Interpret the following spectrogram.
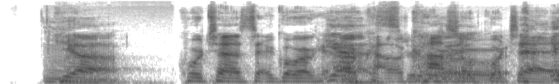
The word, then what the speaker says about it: Ocasio-Cortez: And Alexandria, how do you pronounce her name? Yeah. Cortez, Yes, Ocasio-Cortez.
